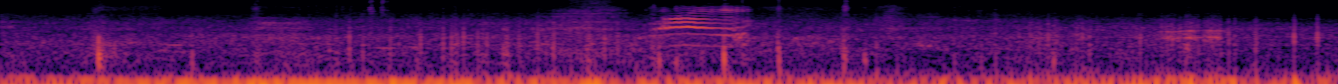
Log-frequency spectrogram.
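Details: Hungry homeless stray cat on the street after a snowfall gives one short, rising-then-falling meow, with a steady low rumble and scattered clicks throughout.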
